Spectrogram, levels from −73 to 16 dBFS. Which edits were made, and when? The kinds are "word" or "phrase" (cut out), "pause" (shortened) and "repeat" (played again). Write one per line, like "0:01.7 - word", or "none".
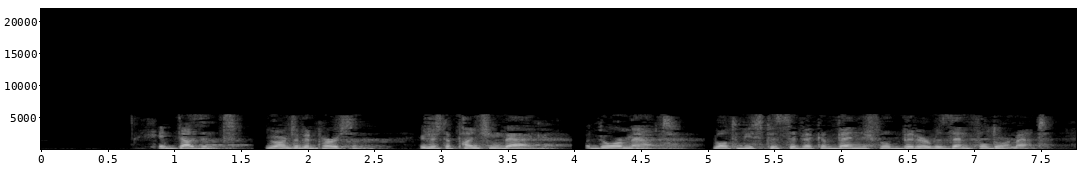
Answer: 0:01.6 - pause
0:04.0 - pause
0:05.0 - pause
